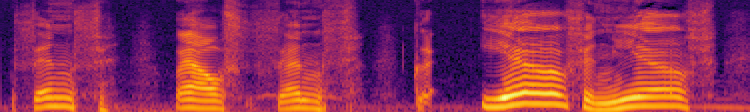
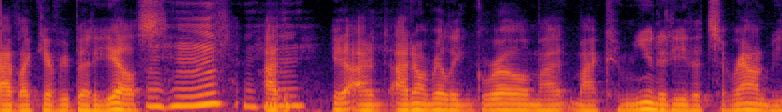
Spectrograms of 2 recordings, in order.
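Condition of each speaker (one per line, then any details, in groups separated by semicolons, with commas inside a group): Cerebral palsy; tongue tie, tongue cannot touch roof of mouth; speech affected, tongue cannot reach roof of mouth
No condition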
